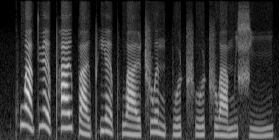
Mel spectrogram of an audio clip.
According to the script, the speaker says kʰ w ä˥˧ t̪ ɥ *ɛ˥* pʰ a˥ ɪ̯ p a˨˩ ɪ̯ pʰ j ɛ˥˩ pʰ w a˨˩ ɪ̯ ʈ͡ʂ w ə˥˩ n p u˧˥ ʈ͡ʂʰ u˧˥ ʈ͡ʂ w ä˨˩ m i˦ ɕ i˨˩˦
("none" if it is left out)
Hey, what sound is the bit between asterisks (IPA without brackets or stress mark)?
ɛ˥˩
